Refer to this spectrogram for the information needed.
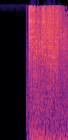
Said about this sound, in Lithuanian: Akindamas klykiančiuosius žaibas trenkia į dešinį lėktuvo sparną. Marija Kiopkė vėl atsisuka į Džilianą ir ramiai tarė. Dabar jau viskas baigta. O tada sprogimas.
